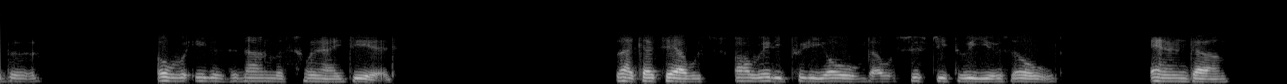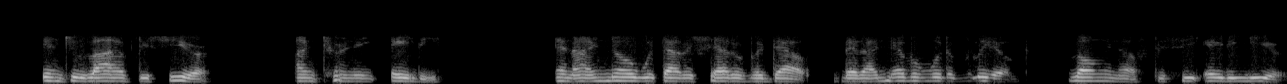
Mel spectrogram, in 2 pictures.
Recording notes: the 100 Pounders Phone Meeting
